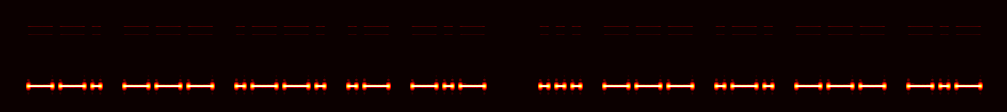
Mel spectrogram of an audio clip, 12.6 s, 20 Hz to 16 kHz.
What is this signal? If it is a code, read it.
Morse code, heard as a keyed tone, about 12 wpm, 800 Hz. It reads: GOPAK SOROK
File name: taviro tanulas / cw 69 15 10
